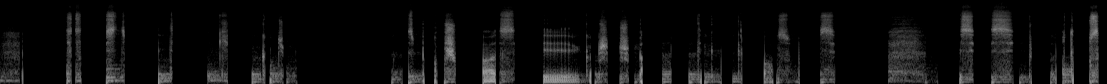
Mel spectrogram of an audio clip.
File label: unvoiced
